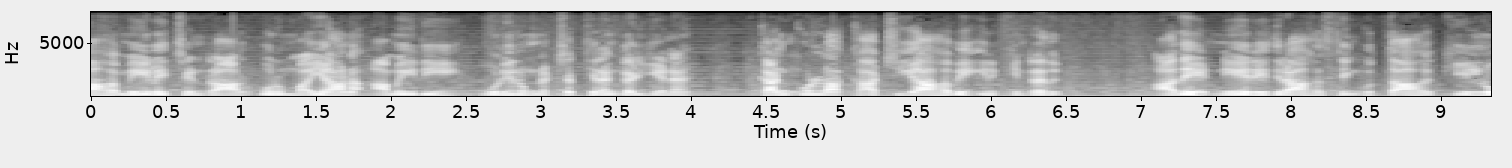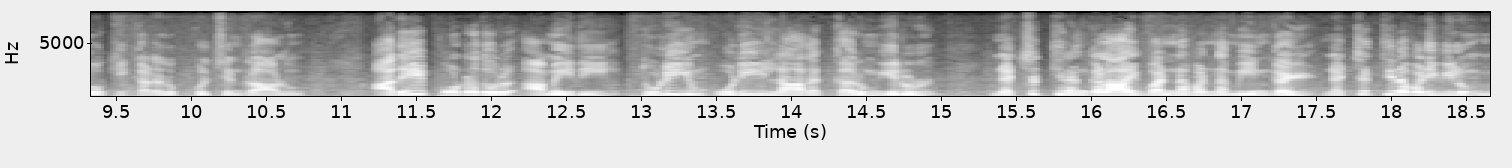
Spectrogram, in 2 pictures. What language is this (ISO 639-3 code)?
tam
